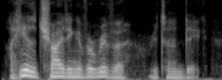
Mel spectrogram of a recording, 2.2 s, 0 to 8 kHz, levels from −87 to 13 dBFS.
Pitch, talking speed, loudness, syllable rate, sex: 130 Hz, 245 wpm, -18 LUFS, 7.1 syllables/s, male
